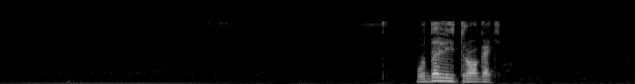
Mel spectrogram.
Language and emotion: Russian, angry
